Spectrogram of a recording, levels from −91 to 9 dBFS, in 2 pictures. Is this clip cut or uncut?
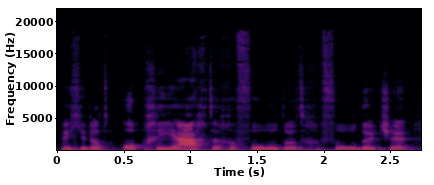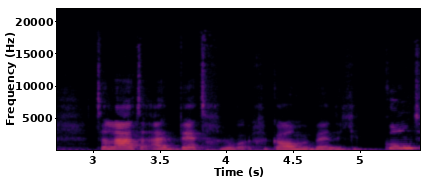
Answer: uncut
